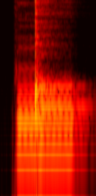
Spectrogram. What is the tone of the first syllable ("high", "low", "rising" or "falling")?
high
